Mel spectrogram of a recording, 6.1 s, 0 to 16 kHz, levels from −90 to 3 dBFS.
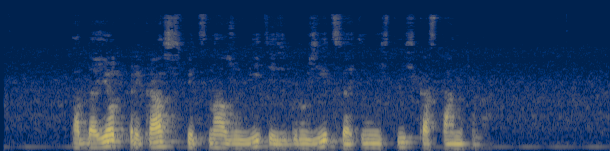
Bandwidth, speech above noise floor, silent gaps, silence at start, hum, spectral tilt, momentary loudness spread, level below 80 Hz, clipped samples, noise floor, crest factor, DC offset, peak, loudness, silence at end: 11 kHz; 36 dB; none; 0.75 s; none; -9 dB/octave; 9 LU; -60 dBFS; under 0.1%; -61 dBFS; 20 dB; under 0.1%; -6 dBFS; -26 LUFS; 1.3 s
